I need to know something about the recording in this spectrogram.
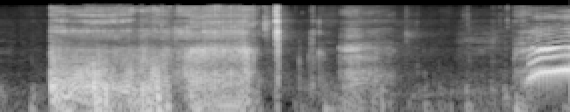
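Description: A child making a loud, rough blowing noise with the mouth right up against the microphone, lasting about a second and a half, followed by a sharp click.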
